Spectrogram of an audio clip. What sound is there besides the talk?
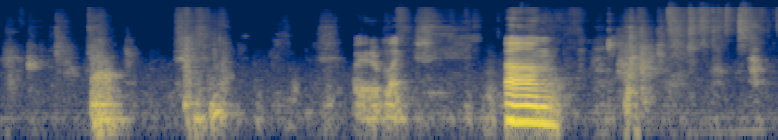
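dogs playing, one trying to bite the other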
